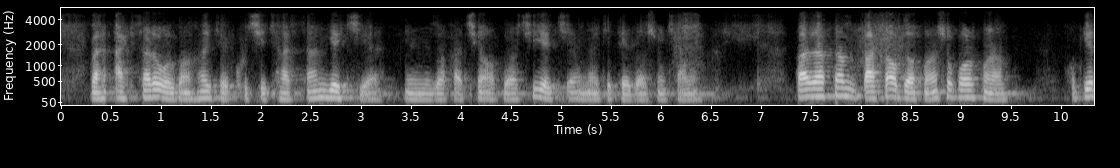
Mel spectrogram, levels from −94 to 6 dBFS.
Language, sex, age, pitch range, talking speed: Persian, male, 50-69, 110-140 Hz, 155 wpm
